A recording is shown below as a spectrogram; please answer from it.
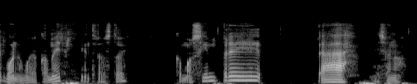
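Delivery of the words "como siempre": high sing-song. Acted. Outro restart.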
